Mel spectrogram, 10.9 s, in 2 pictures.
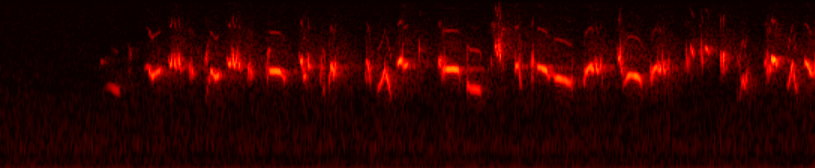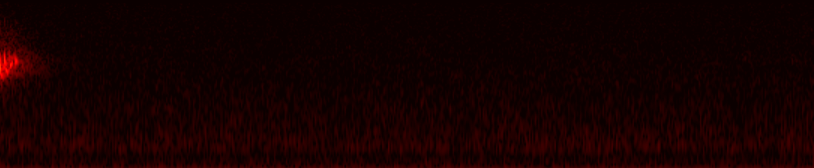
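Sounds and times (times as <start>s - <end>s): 
sage thrasher singing a warble: 0.7s - 5.6s.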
